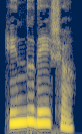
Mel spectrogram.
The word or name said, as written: ಹಿಂದುದೇಶ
